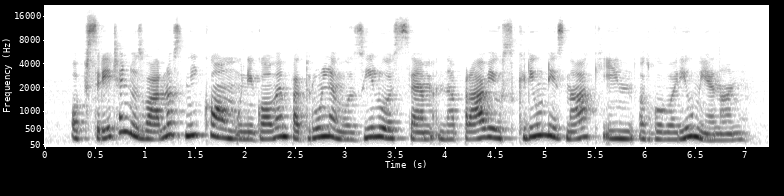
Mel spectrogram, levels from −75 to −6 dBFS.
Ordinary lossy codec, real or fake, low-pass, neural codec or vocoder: none; real; 19.8 kHz; none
